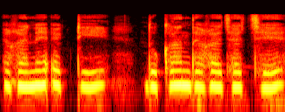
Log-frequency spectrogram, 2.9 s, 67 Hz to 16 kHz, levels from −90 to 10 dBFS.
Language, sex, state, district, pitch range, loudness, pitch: Bengali, female, Assam, Hailakandi, 235-255 Hz, -12 LUFS, 245 Hz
